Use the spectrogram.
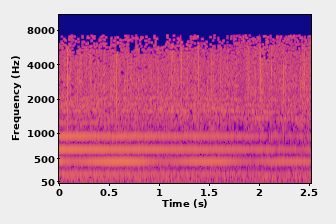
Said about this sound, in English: Church bell. Well, there aren't any churches around here. Oh, sure there is. That little old church down at the other end of the valley.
